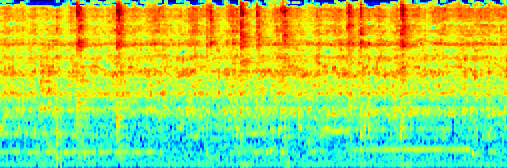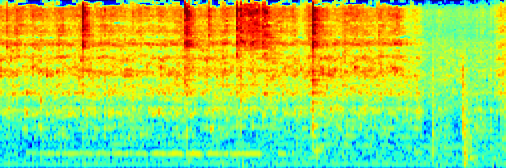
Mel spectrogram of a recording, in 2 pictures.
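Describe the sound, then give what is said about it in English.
A whisk stirs liquid in a bowl in a home kitchen, making many light metallic clicks and scrapes in an uneven rhythm over a steady low hum. “I'm starting just to whisk the liquid.”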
